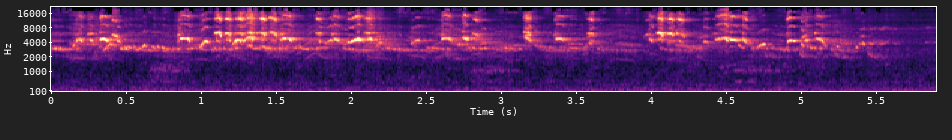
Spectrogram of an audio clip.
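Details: Small birds visiting in the morning give rapid, overlapping high chirps and twitters, a lively flock chatter with short louder bursts and brief dips, steady from start to finish.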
